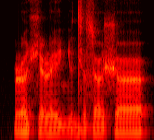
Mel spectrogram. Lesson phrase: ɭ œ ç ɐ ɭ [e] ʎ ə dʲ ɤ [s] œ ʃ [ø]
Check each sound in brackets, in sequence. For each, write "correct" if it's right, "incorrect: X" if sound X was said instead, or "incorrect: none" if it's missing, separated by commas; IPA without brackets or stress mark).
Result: correct, incorrect: z, incorrect: œ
